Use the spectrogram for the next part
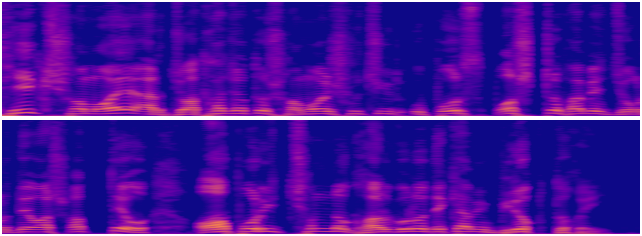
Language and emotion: Bengali, angry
